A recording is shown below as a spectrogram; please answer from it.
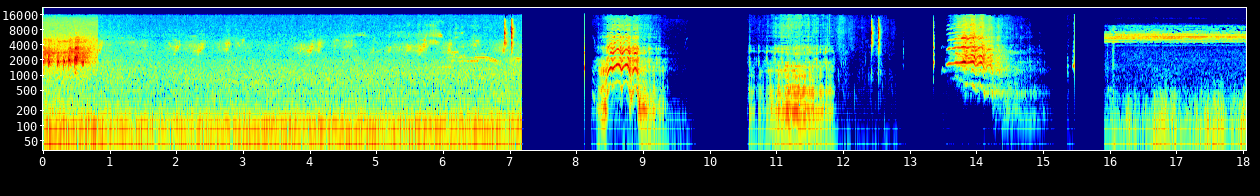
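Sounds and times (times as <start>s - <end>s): short clicks: 6.9s - 7.2s, 12.3s - 12.8s
horses neighing: 8.2s - 9.4s, 10.6s - 12.0s, 13.5s - 15.0s.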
